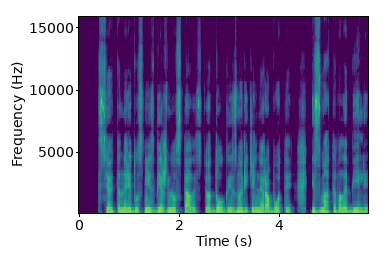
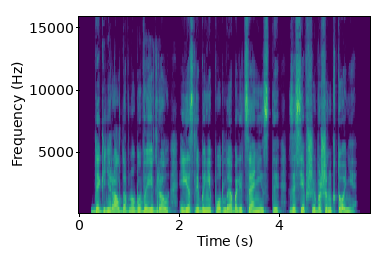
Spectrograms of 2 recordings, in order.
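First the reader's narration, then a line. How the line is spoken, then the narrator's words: Loud declaration. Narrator (Russian): громко заявил он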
